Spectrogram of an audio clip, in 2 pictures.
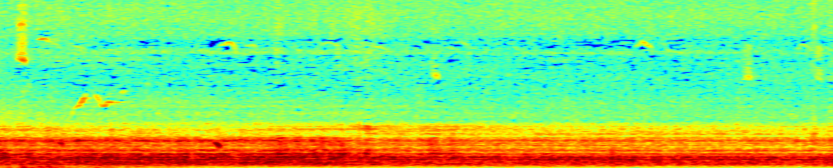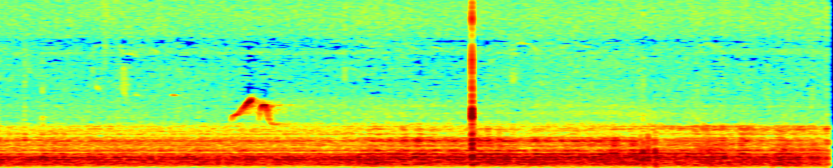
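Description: Faint, thin, high-pitched calls of a Mallee emu-wren, a few short squeaky notes spread out, the clearest about eight seconds in, over a steady faint hiss. A single sharp click just before ten seconds.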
